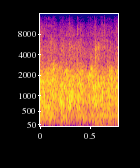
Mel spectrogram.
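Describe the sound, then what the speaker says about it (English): Brief burst of audience applause at an annual lecture event, a roomful of people clapping for Scott, dense and steady for under a second. "can we give Scott a round of applause for everything he does for the institution?"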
